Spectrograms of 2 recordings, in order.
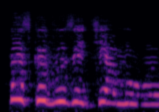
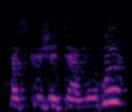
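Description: First: Loud, scornful echo; grumbled in loud disbelief; indignant grumble. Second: Said in the usual way. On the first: A narrator's reading. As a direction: throw the words back, louder. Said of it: "grommela Scrooge".

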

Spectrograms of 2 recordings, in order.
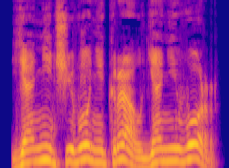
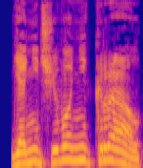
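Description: First: Insist, shouting. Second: Shout. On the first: Lavrovsky shouting again he is no thief. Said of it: "Именно он крикнул". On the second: Lavrovsky shouting his innocence at Ira. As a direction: shout the denial. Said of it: "крикнул Лавровский". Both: A narrator's reading.

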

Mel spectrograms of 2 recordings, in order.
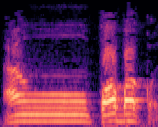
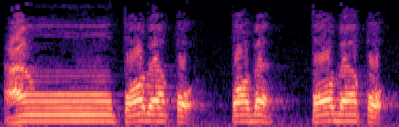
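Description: First: طبق with a heavy, dark "baw"; wrong thickened ب. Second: طبق with a thin, light "ba"; careful unthickened ب in طبق. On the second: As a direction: keep the ب in طبق light between the heavy letters. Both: Shown as a demonstration. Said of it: "لا تفخمها".

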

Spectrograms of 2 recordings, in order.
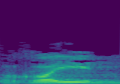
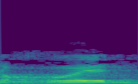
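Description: First: "Ghain" with an open a after the gh; correct ghain. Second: "ghain" with a rounded, o-like vowel; wrong ghain. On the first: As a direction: model "Ghain" clearly and slowly. ("Ghain" yang benar, a terbuka) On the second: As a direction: show the mistaken, drawn-out "ghain". ("ghain" salah, vokal membulat) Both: Shown as a demonstration. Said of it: "bukan ghain".

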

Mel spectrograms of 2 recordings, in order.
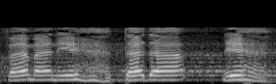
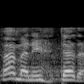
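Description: First: Slow "اهتدى" with the ه dragged out; over-lengthened ha. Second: "اهتدى" with a short clear ه straight into ت; properly timed ha. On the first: Retold or imitated. Teacher imitating some reciters, over-lengthened ha. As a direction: let breath linger on ه before the ت. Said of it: "في بعضهم يقول". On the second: Shown as a demonstration. Teacher correcting the reciters' mistake, properly timed ha. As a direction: keep the ه brief, no lingering. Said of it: "لا".

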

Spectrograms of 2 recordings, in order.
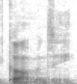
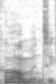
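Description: First: Breathy whispered, much lower and softer; whispered coaxing. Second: Said in the usual way. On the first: Acted. Morton whispering to coax Biralbo, soft and low. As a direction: lean in and whisper it.

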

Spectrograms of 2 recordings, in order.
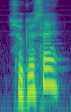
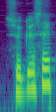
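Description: First: First "Ce que c'est" rising, eager and quick; rapid excited chatter. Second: Repeated "ce que c'est" pitched higher, rising at the end; rapid excited chatter. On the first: Pierre bursts in on Angèle with news, voluble and excited. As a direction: spill the words out in a joyful rush. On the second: Pierre repeats himself to Angèle, voluble and higher with excitement. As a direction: echo yourself higher, nearly breathless with joy. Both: A narrator's reading. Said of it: "poursuivit Pierre avec une volubilité étonnante".

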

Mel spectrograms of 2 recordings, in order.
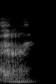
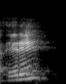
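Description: First: "R" named as "erre", rolled r; double trilled R. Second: "R" named as "ere", one light tap; single tapped R. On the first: Host teaching the double R, trilled demonstration. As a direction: roll the r in "erre". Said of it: "si es una doble". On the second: Host teaching the single R, tapped demonstration. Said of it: "Si es una R". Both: Shown as a demonstration.

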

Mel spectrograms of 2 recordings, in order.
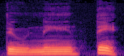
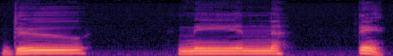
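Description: First: Said in the usual way. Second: Very slow, long held syllables, raised pitch; teacher sounding a word out slowly. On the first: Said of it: "I'll pronounce these words". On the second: Shown as a demonstration. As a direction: stretch each syllable out with long pauses between. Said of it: "like this".

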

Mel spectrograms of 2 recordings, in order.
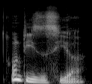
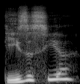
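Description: First: "dieses hier" falling, as a statement. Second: "Dieses hier" pitched high, rising at the end; surprised question. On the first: Beetle lists books it knows, "dieses hier" falling. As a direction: let "hier" drop to close the list. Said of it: "Liegt unten am Wehr". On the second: Walker queries the beetle, "Dieses hier" high and rising. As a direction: lift "hier" sharply into a question. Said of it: "fragt Ernst". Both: A narrator's reading.

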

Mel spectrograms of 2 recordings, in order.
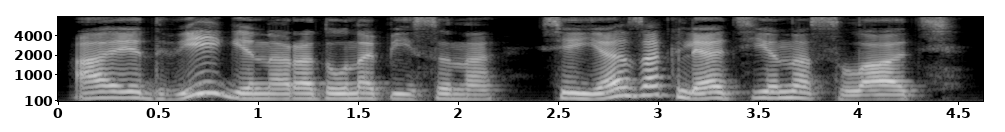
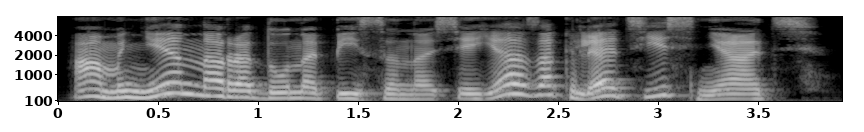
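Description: First: Put-on old woman whispering. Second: Slow pensive murmur in her ear; old woman whispering. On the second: Acted. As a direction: muse it slowly, half whispered. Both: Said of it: "задумчиво шептала мне на ухо Инга".

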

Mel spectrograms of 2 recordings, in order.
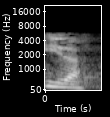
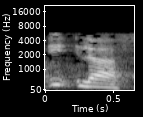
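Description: First: إيلاف with long ii in place of the glottal stop; lightened ya form. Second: إئلاف with the second hamza sounded as a stop; short i, catch in the throat, then the rest of إئلاف; original two-hamza form. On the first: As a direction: let the first vowel of إيلاف glide into the l. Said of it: "لأجل التخفيف صارت". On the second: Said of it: "وإلا فأصلها". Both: Shown as a demonstration.

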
